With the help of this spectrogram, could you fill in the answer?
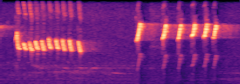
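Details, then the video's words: High, rapid rattling trill of about ten sharp notes from a Van Hasselt's sunbird, then after a pause a string of separate piercing whistled chips, part of a clear-voiced 'roll tembakan' tutor song for training songbirds. "Masteran Kolibri ninja full isian, Roll tembakan Suara jernih"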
